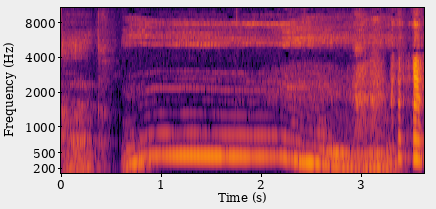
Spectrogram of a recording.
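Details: Alaskan Malamute Luoluo, a pet dog, acting cute and hugging a leg while begging for watermelon indoors: one long tonal whining howl that rises, holds steady for over a second, then slides lower and breaks into rougher, wavering whimpers.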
